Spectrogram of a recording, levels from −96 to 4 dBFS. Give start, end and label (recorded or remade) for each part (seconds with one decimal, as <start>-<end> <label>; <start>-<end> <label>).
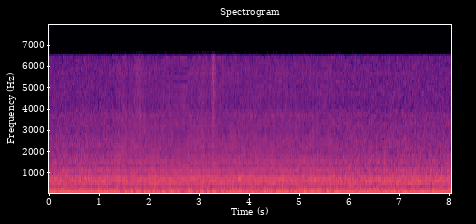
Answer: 0.0-1.3 recorded; 1.3-5.7 remade; 5.7-8.0 recorded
